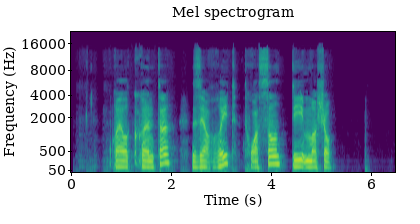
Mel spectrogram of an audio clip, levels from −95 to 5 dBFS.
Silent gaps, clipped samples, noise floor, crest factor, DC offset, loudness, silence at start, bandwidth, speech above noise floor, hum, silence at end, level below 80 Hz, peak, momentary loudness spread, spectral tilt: none; under 0.1%; -79 dBFS; 16 dB; under 0.1%; -17 LUFS; 0.85 s; 14.5 kHz; 64 dB; none; 1.3 s; -50 dBFS; -2 dBFS; 11 LU; -6 dB/octave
